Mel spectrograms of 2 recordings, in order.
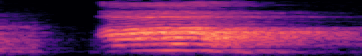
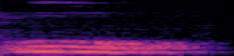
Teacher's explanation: जब हम आ बोलते हैं आ, तो हमारा ओठ फैल जा रहा है, ना कि वृत्त के आकार में गोल हो जा रहा है। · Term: आवृत्तामुखी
